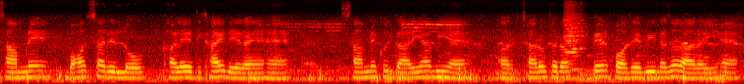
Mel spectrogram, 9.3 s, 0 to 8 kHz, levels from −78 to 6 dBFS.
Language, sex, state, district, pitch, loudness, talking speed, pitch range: Magahi, male, Bihar, Gaya, 155 Hz, -25 LUFS, 155 wpm, 145-165 Hz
